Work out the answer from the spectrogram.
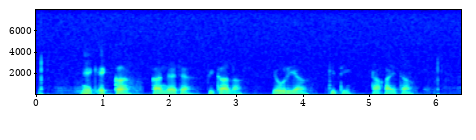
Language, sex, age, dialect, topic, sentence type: Marathi, male, 18-24, Standard Marathi, agriculture, question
